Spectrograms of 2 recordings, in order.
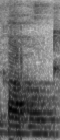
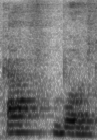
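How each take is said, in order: First: কাপড় as one word, silent P; correct pronunciation. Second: কাপ বোর্ড as two words, P sounded; wrong pronunciation. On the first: Teacher models cupboard for students, correct pronunciation. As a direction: say কাপড় joined up, no P before the B. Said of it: "এটা শুদ্ধ উচ্চারণ হচ্ছে কাপড়". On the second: Teacher warns students off this form, wrong pronunciation. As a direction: say কাপ বোর্ড with a clear P before B. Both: Shown as a demonstration.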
